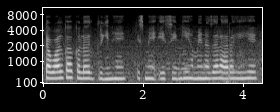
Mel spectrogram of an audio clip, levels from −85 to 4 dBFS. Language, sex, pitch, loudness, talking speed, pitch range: Hindi, female, 260 Hz, -18 LUFS, 180 wpm, 250-270 Hz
